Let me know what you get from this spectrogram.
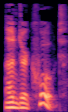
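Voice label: "underquote", English, British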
